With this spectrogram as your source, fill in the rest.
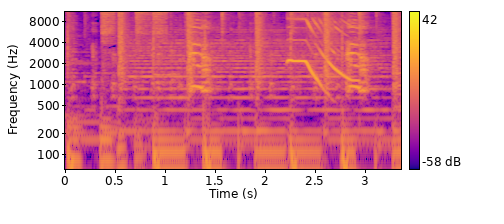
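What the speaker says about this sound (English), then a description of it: "Chicken." A chicken clucks and then gives a rising, crowing call, set against a steady background of music in an animated animal sequence.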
